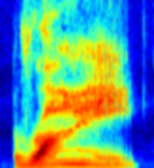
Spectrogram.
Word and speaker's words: right: Write de escrever W-R-I-T-E. Write de certo R-I-G-H-T. But the pronunciation is the same.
